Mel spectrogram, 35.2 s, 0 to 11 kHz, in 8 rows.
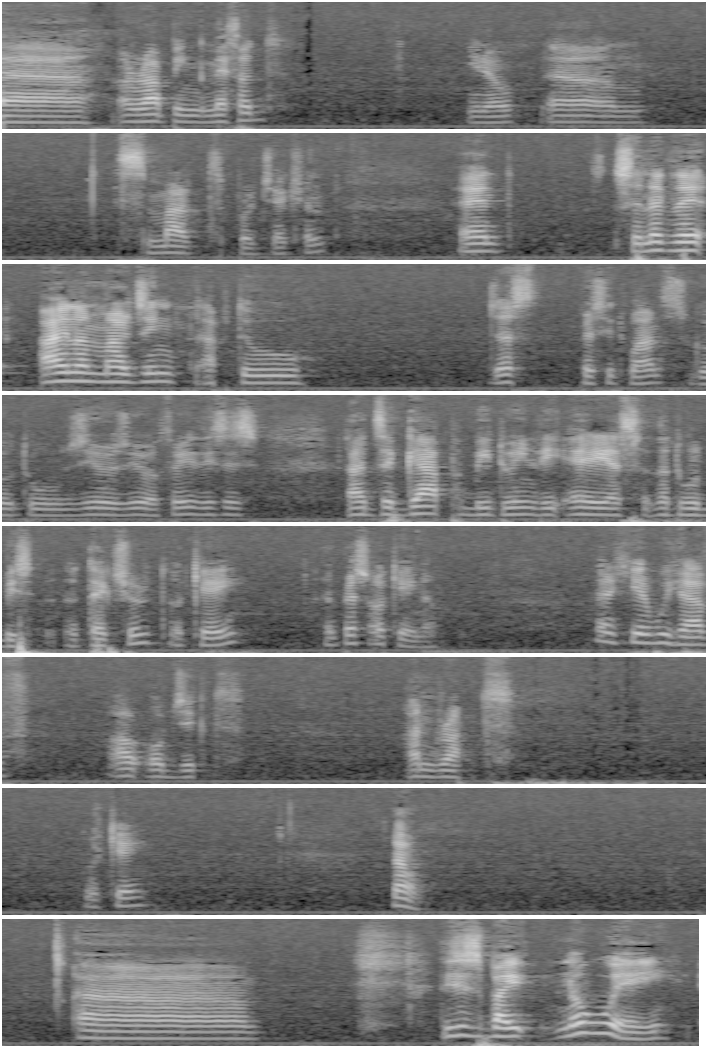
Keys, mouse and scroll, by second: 6.4 click, 11.9 click, 20.0 click.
